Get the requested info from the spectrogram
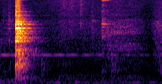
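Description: A single sharp clink of hard objects with a brief ring, about a fifth of a second in, followed by quiet handling noise.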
